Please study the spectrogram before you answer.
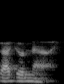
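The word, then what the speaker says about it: אדוני: Most of your congregations probably saying that, but realize in Sephardi it's Adonai. Because that vowel is and not O. That's really why.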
